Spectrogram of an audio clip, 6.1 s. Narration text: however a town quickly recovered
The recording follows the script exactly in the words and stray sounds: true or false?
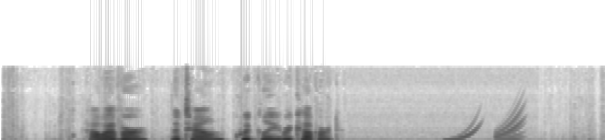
false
